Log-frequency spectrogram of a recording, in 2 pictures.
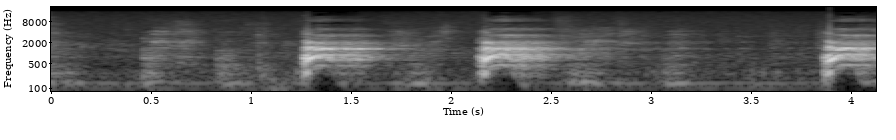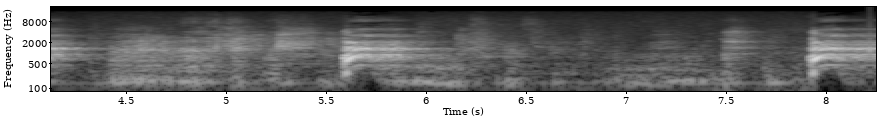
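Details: Excited Japanese Spitz urging on play-fighting young dogs. It gives loud, abrupt barks at uneven gaps of roughly one to two seconds, with quieter yelps, scuffling and low growls filling the pauses over a faint constant hum.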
